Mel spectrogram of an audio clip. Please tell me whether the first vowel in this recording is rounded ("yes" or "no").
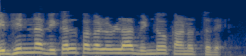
no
